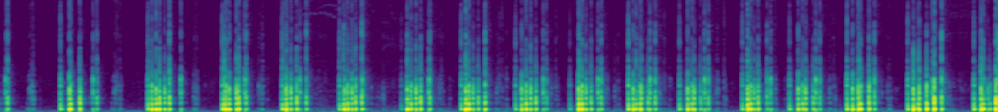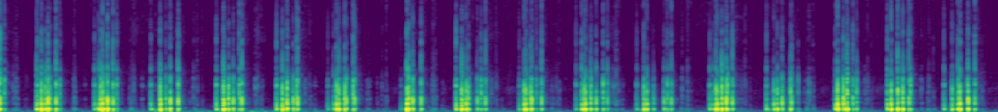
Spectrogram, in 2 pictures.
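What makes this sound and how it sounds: A black rigid cardboard Versace gift box, held flat in both hands, is scratched and tapped with fingertips. The result is a steady, fairly irregular series of short, dry scratchy taps, each with a hollow midrange body, a bright papery edge, and almost no ring.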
